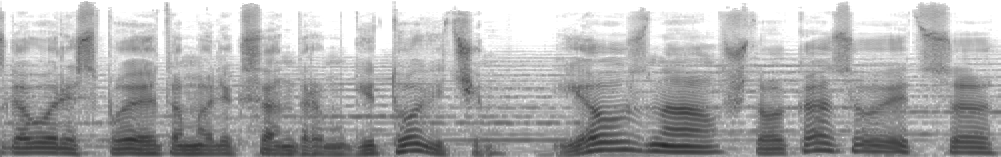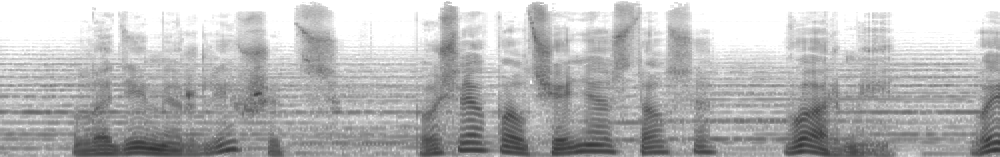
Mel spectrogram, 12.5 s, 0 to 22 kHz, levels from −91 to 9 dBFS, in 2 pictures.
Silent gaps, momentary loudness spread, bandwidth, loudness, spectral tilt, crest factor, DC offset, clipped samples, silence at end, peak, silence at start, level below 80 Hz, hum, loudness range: none; 16 LU; 20 kHz; -18 LUFS; -6 dB/octave; 16 dB; under 0.1%; under 0.1%; 0 s; -2 dBFS; 0 s; -42 dBFS; none; 4 LU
